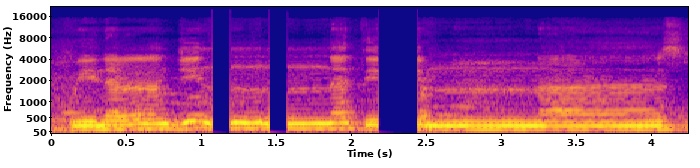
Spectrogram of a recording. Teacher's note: jangan buru-buru kalau di nun bertasydid itu buru-buru dilepas, ya, ditahan dulu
